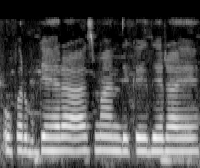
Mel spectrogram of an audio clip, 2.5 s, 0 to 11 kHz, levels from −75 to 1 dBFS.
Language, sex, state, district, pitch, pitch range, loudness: Hindi, female, Rajasthan, Bikaner, 240 Hz, 235-245 Hz, -12 LUFS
